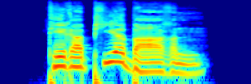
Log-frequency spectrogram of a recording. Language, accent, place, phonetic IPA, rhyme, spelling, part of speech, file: German, Germany, Berlin, [teʁaˈpiːɐ̯baːʁən], -iːɐ̯baːʁən, therapierbaren, adjective, De-therapierbaren.ogg
- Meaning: inflection of therapierbar: 1. strong genitive masculine/neuter singular 2. weak/mixed genitive/dative all-gender singular 3. strong/weak/mixed accusative masculine singular 4. strong dative plural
